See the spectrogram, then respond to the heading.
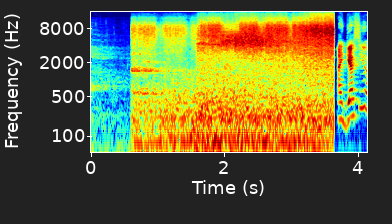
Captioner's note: electricity crackling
